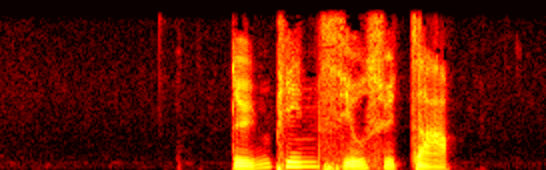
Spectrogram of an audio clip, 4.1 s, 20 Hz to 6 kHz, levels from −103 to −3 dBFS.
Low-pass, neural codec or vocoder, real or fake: 5.4 kHz; none; real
